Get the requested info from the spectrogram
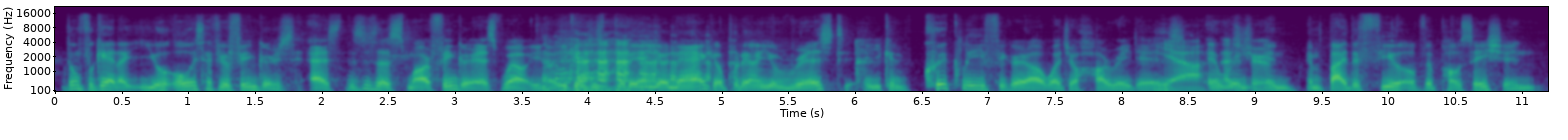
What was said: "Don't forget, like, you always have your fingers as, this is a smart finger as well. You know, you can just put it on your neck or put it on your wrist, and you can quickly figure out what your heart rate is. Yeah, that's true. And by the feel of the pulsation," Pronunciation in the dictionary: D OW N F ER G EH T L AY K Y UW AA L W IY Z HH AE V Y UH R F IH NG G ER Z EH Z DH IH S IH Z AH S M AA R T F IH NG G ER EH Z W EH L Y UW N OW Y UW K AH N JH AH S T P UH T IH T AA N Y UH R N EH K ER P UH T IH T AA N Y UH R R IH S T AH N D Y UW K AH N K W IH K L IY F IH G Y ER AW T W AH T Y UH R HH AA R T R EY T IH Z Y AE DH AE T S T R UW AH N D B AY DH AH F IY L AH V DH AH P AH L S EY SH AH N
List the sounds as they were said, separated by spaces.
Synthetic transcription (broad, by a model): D OW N F ER G EH T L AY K Y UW AA L W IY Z HH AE V Y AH R F IH NG G ER Z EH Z DH IH S IH Z AH S M AA R T F IH NG G ER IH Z W EH L Y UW N OW Y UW K AH N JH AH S P UH T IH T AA N Y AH R N EH K ER P UH T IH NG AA N Y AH R R IH S T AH N Y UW K AH N K W IH K L IY F IH G Y ER AW T W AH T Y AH R HH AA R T R EY T IH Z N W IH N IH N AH N B AY DH AH F IY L AH V DH AH P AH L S EY SH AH N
